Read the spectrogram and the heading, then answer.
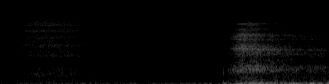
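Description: Two slow breaths with no talking: a soft airy exhale fading out, a short pause, then a louder, fuller inhale or sigh-like breath.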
